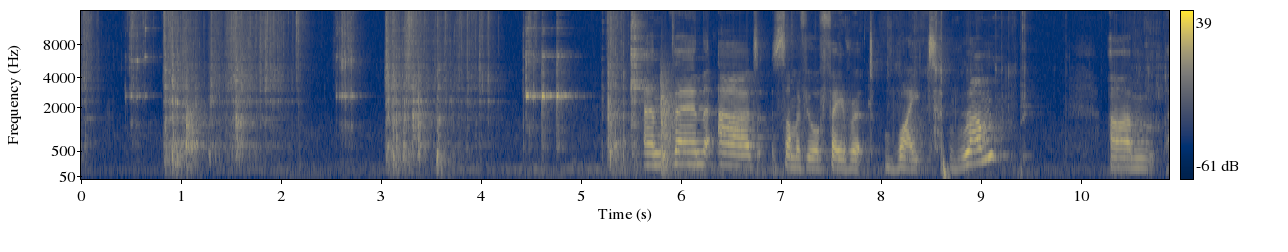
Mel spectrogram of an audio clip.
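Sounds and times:
crushed ice spooned into a glass for a keto mojito: 0.0s - 5.0s
speech: 5.6s - 9.3s, 10.3s - 10.8s.

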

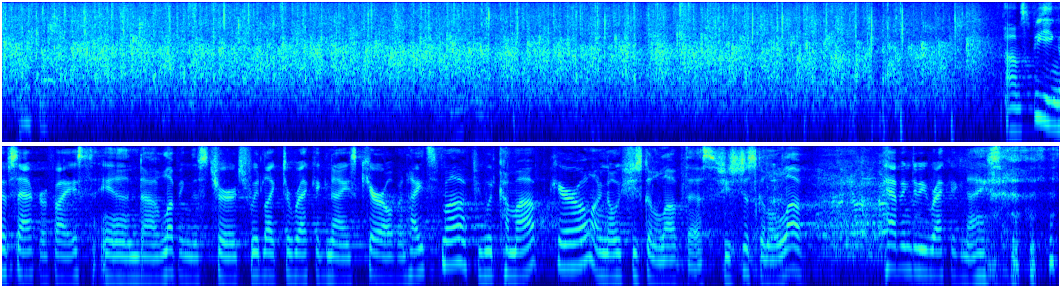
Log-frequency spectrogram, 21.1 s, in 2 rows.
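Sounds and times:
audience applauding: 0.0s - 10.0s
laughter: 4.4s - 5.2s, 17.9s - 21.1s
speech: 10.1s - 21.1s.

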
